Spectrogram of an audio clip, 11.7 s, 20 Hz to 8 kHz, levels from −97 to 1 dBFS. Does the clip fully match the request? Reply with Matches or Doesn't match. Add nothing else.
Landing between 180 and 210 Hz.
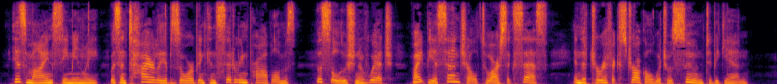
Matches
